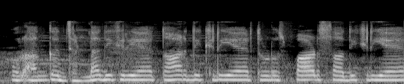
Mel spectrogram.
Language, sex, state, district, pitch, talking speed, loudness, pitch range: Marwari, female, Rajasthan, Nagaur, 205 Hz, 250 wpm, -14 LUFS, 200-210 Hz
